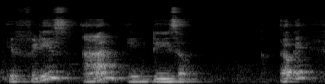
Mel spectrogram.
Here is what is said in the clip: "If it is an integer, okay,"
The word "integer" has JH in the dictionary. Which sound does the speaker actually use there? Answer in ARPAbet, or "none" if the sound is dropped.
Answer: Z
